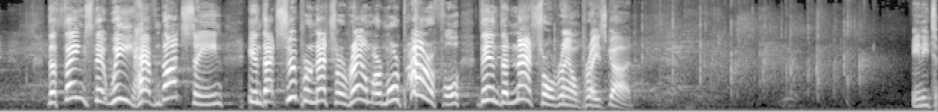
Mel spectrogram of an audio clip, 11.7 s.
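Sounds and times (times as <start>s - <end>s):
speech: 0.6s - 8.0s, 11.4s - 11.7s
scattered clapping from an audience: 8.0s - 11.1s.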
